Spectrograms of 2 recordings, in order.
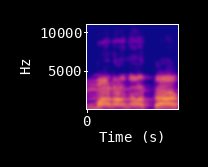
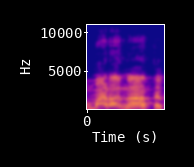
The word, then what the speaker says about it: Maranatá: E agora, do aramaico, eu clamo Maranatá, como dizemos nós católicos, ou Maranata, como dizem nossos irmãos separados, os evangélicos ou protestantes.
